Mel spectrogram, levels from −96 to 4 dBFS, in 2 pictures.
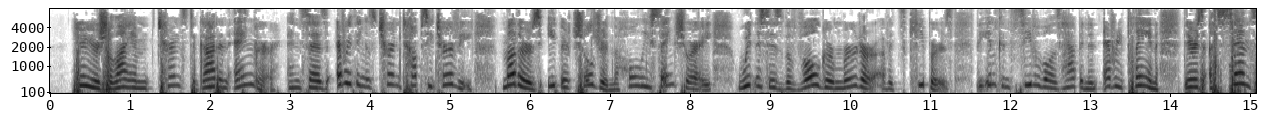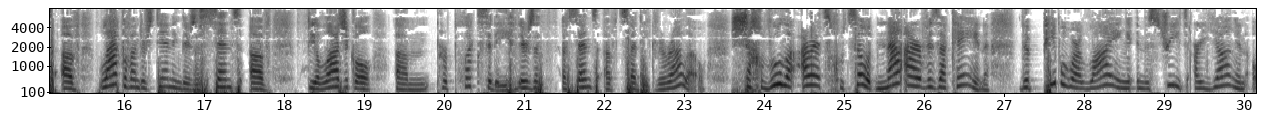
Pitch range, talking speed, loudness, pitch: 225-320 Hz, 145 wpm, -15 LUFS, 265 Hz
